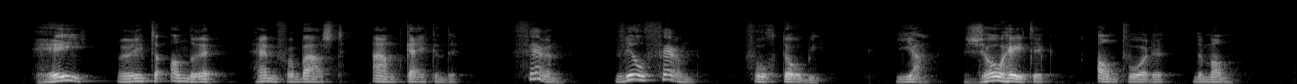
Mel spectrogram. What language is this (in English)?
Dutch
